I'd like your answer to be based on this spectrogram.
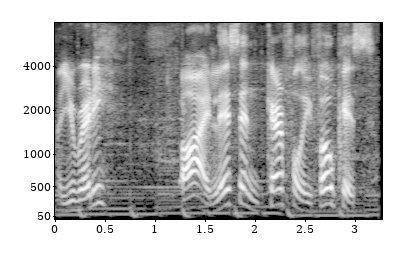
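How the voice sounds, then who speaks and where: A fairly high-voiced man in his thirties narrates an instructional video of the children's tennis lesson he's coaching on a big indoor court with faint music behind him. His delivery is sing-song, a bit bright and at normal speed as he explains drills to parents and cheers the kids on with commands.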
